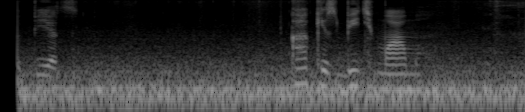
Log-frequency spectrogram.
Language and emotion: Russian, neutral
